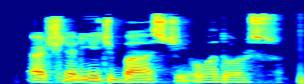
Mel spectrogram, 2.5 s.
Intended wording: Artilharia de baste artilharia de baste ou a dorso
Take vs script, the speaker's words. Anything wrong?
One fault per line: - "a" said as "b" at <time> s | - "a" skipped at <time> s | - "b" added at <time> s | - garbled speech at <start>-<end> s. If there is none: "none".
- "artilharia de baste" skipped at 1.6 s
